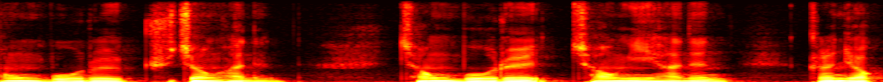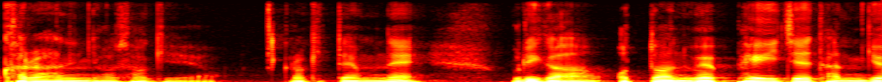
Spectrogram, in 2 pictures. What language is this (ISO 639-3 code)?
kor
